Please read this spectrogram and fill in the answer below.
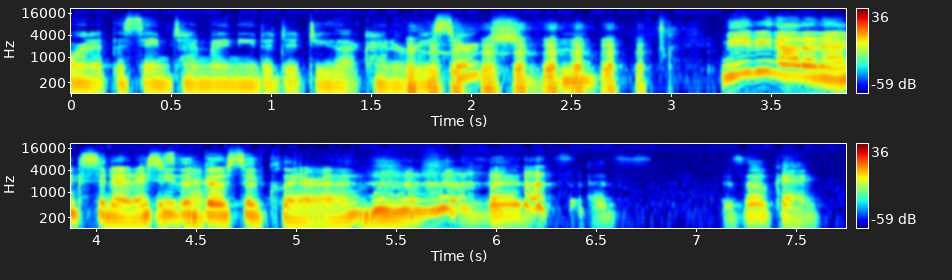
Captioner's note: laughs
